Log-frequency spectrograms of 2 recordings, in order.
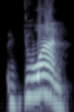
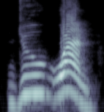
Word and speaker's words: douane: So you can see anywhere you see the o u plus the i or you can see o u plus a vowel. So it gives us the oui.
